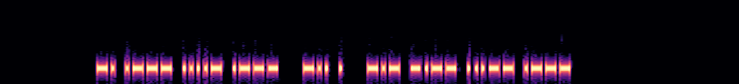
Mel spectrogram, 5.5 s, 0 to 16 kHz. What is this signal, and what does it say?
Morse code, heard as a keyed tone, about 45 wpm, 700 Hz. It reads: NJ4J DE KY3J
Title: USA Callsign DE Callsign - 4 Characters - 45wpm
